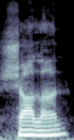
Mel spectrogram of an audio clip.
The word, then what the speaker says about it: Chelan: the state of Washington the lake is called Lake shalan pronounced shalan meaning beautiful water long long ago the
